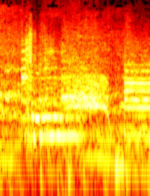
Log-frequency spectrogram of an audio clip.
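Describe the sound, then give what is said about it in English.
Car tires squeal loudly as cars skid in a stunt, in long, sustained screeches that waver and dip in pitch, one skid sliding straight into the next with engine noise underneath and no talking. “Damn it, all these cars had one day left to retirement.”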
